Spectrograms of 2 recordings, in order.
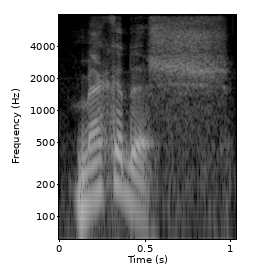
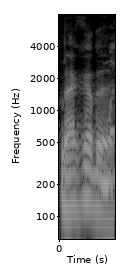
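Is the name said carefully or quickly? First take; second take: carefully; quickly. First: The name is said slowly, each syllable pronounced carefully. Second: The name is said quickly, the syllables running together. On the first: The speaker calls it wrong. "you over enunciating" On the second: The speaker calls it right. "So when you say it fast"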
